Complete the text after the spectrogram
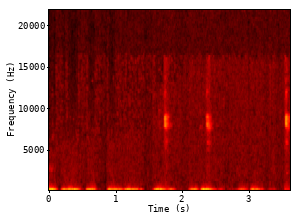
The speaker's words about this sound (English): I love the pause as we're typing.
